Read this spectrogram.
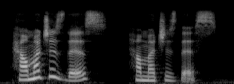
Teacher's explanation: Feel the h sound in how? And stress much.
